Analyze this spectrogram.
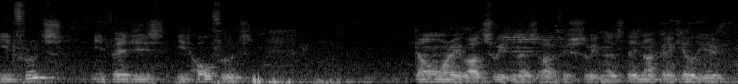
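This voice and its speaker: Pausing long and often, a man talks at a moderate pace in a fairly low pitch with a monotone, flat intonation, against noticeable background noise and audible room echo. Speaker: personal trainer and bodybuilder. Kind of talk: tutorial. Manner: casual.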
